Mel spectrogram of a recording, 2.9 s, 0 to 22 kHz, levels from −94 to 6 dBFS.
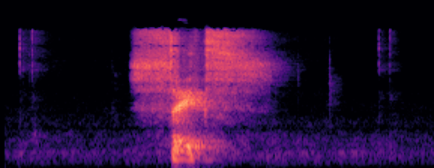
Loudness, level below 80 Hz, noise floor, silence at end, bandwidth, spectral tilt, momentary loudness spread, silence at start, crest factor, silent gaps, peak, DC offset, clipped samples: -17 LUFS; -74 dBFS; -69 dBFS; 1.1 s; 12.5 kHz; -0.5 dB/octave; 21 LU; 0.85 s; 22 dB; none; -2 dBFS; under 0.1%; under 0.1%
